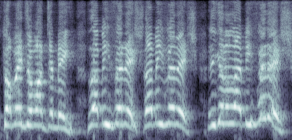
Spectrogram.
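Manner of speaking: put-on very high, loud, heated yelling in American accent. Retelling two Americans arguing on a show: imitating an American shouting. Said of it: "shouting at each other".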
